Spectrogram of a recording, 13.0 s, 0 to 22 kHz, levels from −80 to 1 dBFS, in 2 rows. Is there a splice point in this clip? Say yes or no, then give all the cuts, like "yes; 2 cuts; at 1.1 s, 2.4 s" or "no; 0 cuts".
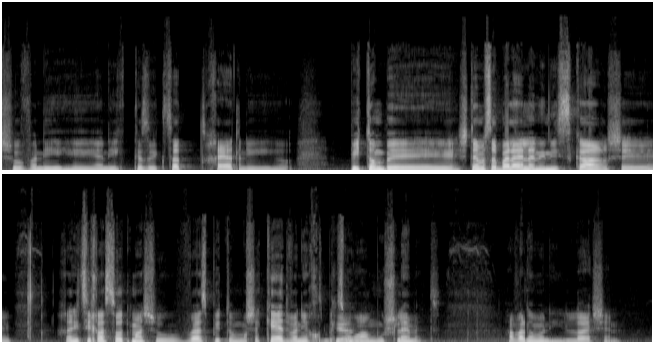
yes; 4 cuts; at 2.4 s, 8.9 s, 9.7 s, 11.7 s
